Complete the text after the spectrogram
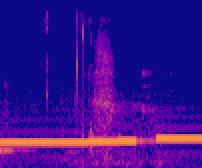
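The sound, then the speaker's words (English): An electronic color sensor chip, heard through bone conduction, plays a steady, clean mid-pitched tone for the green of grass. A short break comes near the end before the tone returns. “For example, this is the sound of grass.”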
